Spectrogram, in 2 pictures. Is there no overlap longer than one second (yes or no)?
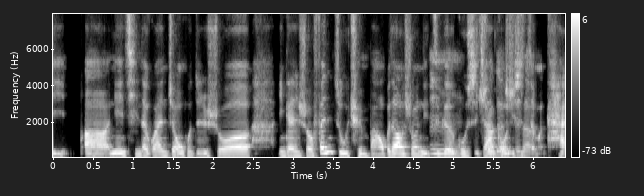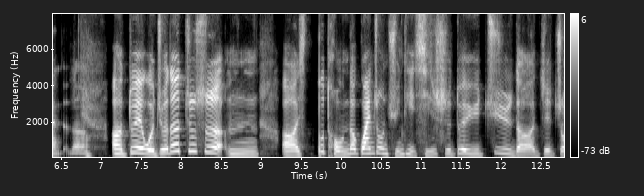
no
